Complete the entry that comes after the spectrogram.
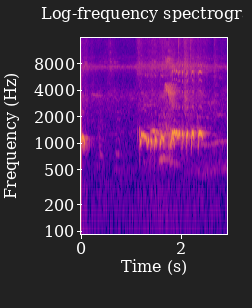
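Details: Loud-voiced local zebra dove calling to lure other doves: after near-silence, a burst of bubbling, trilled cooing notes in a quick pulsing string, with faint background hiss.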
